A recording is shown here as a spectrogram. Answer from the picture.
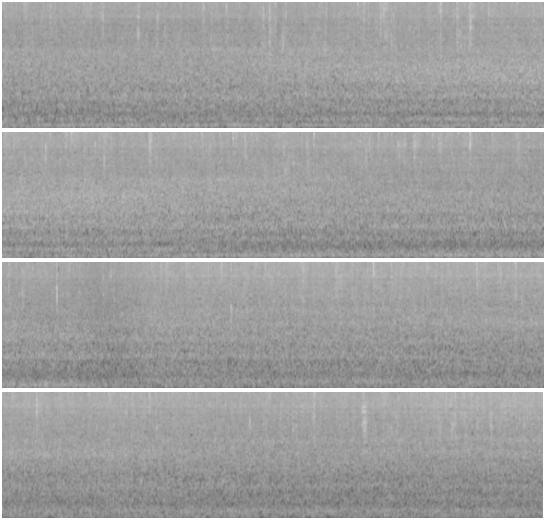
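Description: Heavy rain falling steadily, a dense hiss dotted with many small drop ticks, easing slightly about halfway through.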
